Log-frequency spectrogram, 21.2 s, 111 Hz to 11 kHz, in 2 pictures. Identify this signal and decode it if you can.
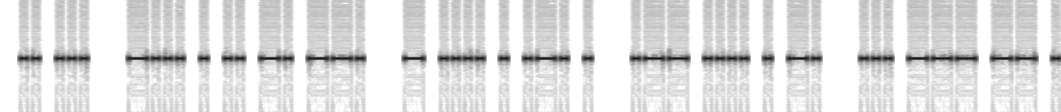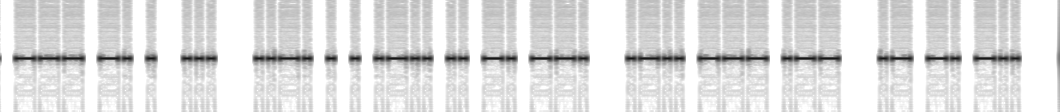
Morse code, heard as a keyed tone, about 20 wpm, 1000 Hz. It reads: IS BEING THERE WHEN SOMEONE S FEELING LOW AND
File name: qotdfiles / 20wpm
